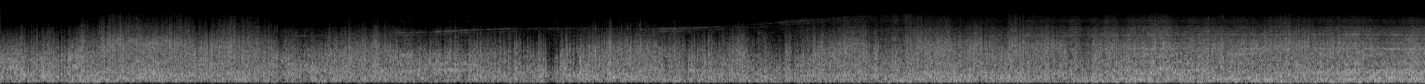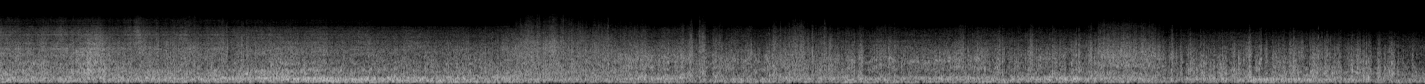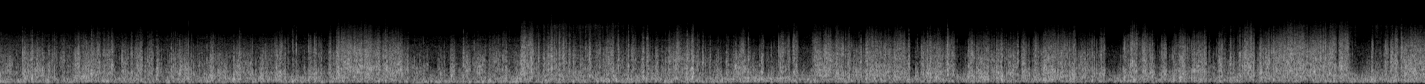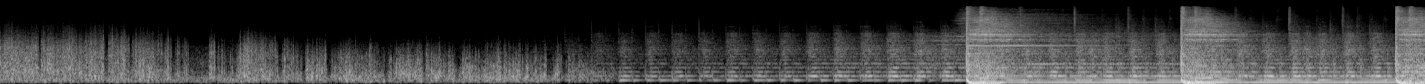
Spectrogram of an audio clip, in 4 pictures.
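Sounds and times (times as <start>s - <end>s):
jet engines roaring: 0.0s - 24.3s
wind buffeting microphone: 0.0s - 48.7s.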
